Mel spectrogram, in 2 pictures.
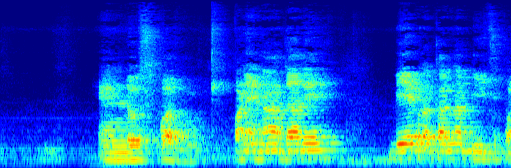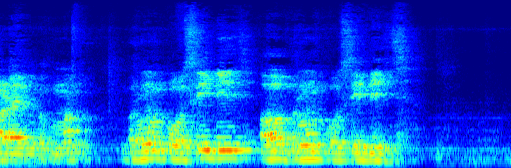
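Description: A man speaks clearly into a headset microphone, explaining calmly.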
